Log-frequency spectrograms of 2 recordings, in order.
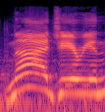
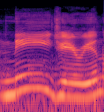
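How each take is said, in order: First: The first syllable sounds like 'nine'. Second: The first syllable sounds like 'knee'. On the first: "he would have pronounced it nine" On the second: "not knee"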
